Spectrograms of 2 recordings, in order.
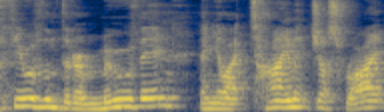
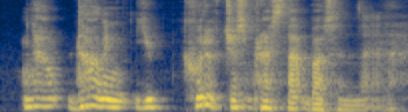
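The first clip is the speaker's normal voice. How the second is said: ghostly female character voice. Voicing a ghost who appears beside the player: ghost woman character voice. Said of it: "there is a ghost beside you. And she says".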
